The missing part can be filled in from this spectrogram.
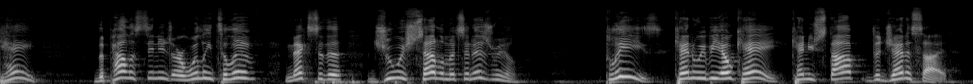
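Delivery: polite, courteous, nice tone. Mocking a man's idea of asking Washington nicely: mock polite request. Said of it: "go ask the people in Washington, D C nicely".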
